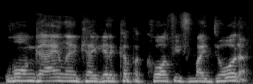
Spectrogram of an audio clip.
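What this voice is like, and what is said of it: Put-on New York accent. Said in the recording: “first you got to lose the New York accent.”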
